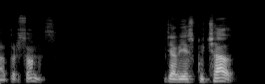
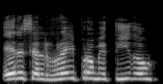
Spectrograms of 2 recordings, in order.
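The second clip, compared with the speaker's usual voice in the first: high, slow, drawn-out proclamation; proclaiming shout; 9 semitones higher, 4 dB louder, slower than usual. Retold or imitated. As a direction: cry it out to the passing king. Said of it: "y gritaba".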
